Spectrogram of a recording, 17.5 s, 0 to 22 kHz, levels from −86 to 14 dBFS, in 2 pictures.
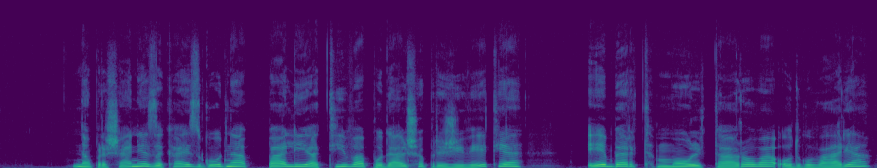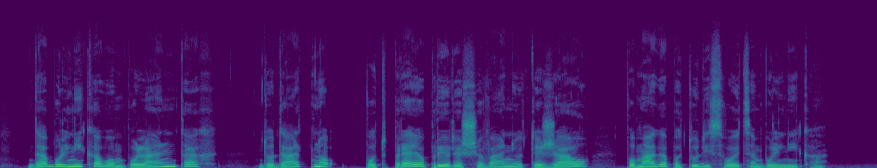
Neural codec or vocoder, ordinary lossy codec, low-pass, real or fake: none; none; 19.8 kHz; real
